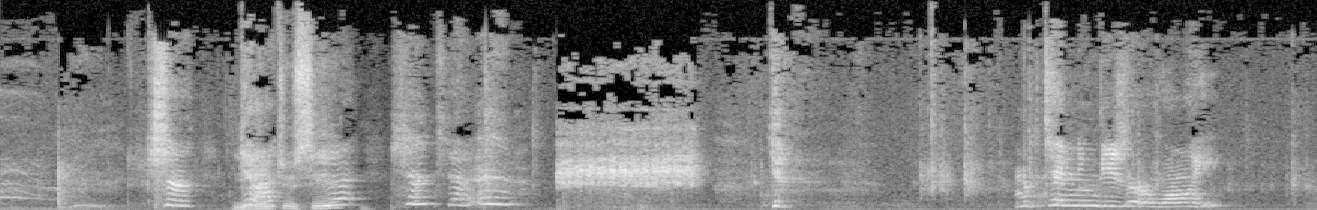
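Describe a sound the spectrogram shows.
A young boy talks excitedly, close by.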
